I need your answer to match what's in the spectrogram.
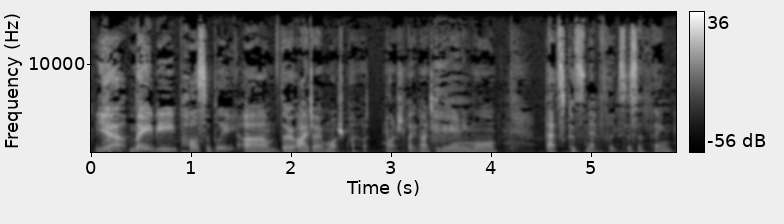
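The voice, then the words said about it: Raspy voice. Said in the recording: “my voice is a little raspy tonight because it was also very dusty and I inhaled most of it”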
